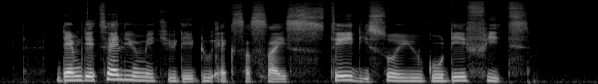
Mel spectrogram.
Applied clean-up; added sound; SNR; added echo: none; none; none; none.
